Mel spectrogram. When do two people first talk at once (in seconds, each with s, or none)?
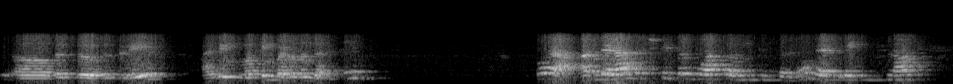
none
